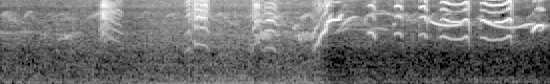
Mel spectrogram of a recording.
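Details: Oriental magpie-robin in full song, meant to provoke rival males into fighting and tail-spreading; faint clicks and sharp rising strokes open, then from mid-clip a run of clear high whistles, looping warbles and quick chirps, steady hum beneath.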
